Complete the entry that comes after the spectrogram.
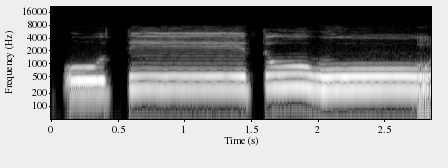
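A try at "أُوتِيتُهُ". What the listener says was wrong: U-nya panjang. Utituhu.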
